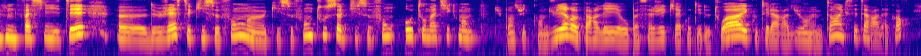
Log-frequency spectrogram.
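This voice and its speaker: A woman's voice: on the low side, creaky, darkish tone. A woman teaching informally, hesitantly searching for her words as she speaks directly to the listener. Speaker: meditation and hypnosis teacher.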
